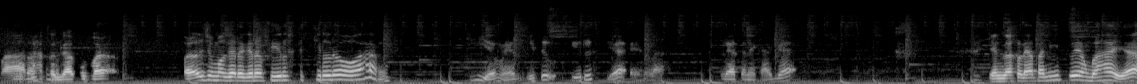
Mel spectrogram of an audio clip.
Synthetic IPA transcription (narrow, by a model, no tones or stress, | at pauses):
paɾaɦakəɡakupa | padalut͡ʃumaɡaɾaɡəɾafiɾʊskət͡ʃɪldoaŋ | ijamɛnit̪ufiɾʊsd͡ʒaʔɛlah | kəliat̪anɲakaɡaʔ | jaŋɡaʔkəliat̪anit̪ujaŋbaɦaja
